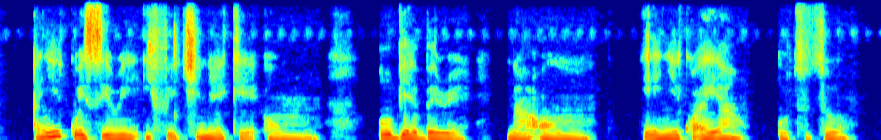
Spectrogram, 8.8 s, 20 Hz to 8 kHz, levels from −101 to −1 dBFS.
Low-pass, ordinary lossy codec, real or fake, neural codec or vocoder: none; none; real; none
